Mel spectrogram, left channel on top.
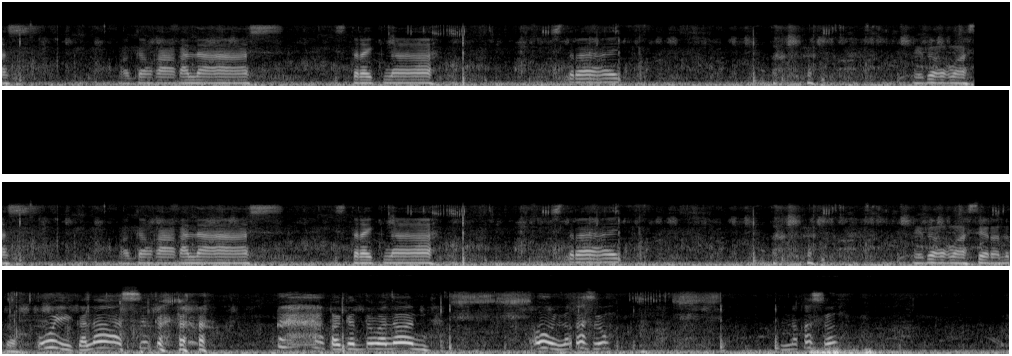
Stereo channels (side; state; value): left; drops out; at 9.8 s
